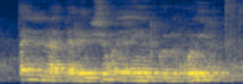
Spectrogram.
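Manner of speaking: usual speaking voice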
